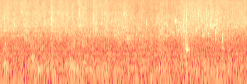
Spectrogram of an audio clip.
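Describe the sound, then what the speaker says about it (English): Running tap water splashes steadily over a hand being rinsed, a continuous close hiss with faint drips and no talking. "Rinse my hand off real quick."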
